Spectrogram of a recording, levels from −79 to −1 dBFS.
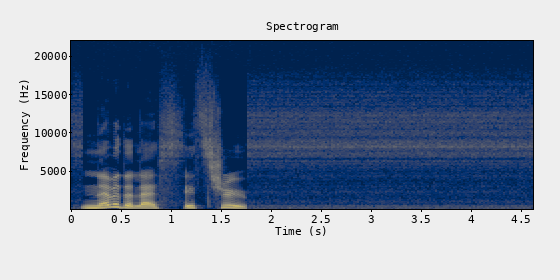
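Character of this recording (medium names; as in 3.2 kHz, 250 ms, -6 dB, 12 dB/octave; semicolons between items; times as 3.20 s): noise floor -49 dBFS; spectral tilt -2.5 dB/octave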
